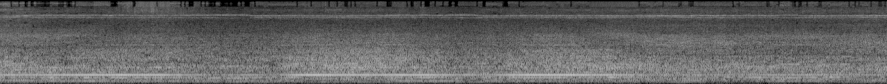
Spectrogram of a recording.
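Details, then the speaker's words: Sharp Twin Energy vacuum cleaner, newly acquired secondhand, running on carpet: a steady ear-piercing whistle at one pitch over rushing airflow. The owner suspects air being pulled past an obstruction; the source is unknown. "Yeah, there is unfortunately a very, very prominent squealing noise, and it's ear piercing. Like, it's really bad."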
